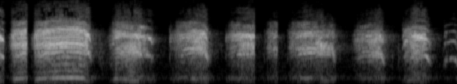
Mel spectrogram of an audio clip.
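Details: Monkey uttering a steady string of harsh, nasal, buzzy cries, each about half a second long, repeated roughly every half-second with brief pauses between.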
